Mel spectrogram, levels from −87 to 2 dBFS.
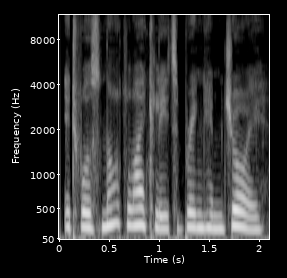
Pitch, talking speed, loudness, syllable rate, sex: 215 Hz, 230 wpm, -16 LUFS, 5.0 syllables/s, female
